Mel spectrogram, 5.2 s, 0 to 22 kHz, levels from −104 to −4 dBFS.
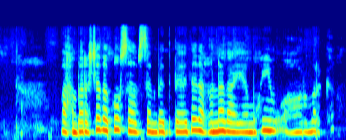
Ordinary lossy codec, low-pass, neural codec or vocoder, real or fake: none; 9.9 kHz; vocoder, 22.05 kHz, 80 mel bands, WaveNeXt; fake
